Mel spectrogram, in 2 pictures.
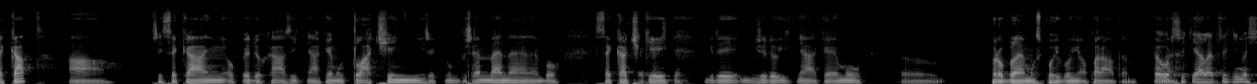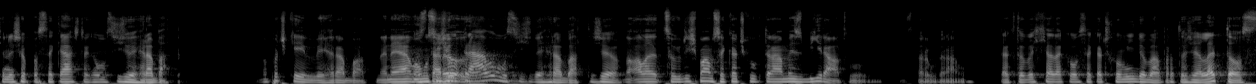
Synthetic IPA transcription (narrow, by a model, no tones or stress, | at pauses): sɛkat̪ʔa | pr̥ɪsɛkaːɲiːʔo̞pjɛd̪do̞xaːziːk̚ɲaakɛːmut̪lat͡ʃɛɲiːrɛknubr̝̥ɛmɛnɛnɛbo̞sɛkat͡ʃkɪɡdɪmuːʒɛdo̞jiːt̪̚kɲaakɛːmu | pɾo̞blɛːmuspoɦɪboviːmapaɾaːt̪ɛ̰mt̪ouɾt͡ʃɪcɛalɛpr̝̥ɛt̪̚ciːmɛʃcɛnɛʃɦopo̞sɛkaːʃt̪aɡɦomusiːʃvɪɦɾaba̰t̪ | nopot͡ʃkɛjvɪɦɾabat̪̚nɛnɛjaːɦomust̪aiʃɾoɾaːvumusiːʃvɪɦɾaba̰t̪ʒɛjo̞noʔalɛt͡soɡdɪʃmaːmsɛkat͡ʃkuk̚t̪ɛɾaːmɪzbiːɾa̰ːt̪ṵt̪ust̪aɾo̰wt̪ɾa̰ːvṵ | t̪akt̪o̞bɪxcɛlt̪akovowsɛkat͡ʃkowmiːd̪do̞mapɾo̞t̪o̞ʒɛlɛt̪o̞s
